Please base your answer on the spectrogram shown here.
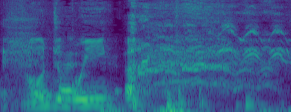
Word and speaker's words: Ojibwe: And it's been whispered about for centuries among the Cree, the Ojibwe, I think I'm pronouncing that right, and other Native American. Algebra, crazy. Bro, what? Ojibwe? That's how you pronounce it.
